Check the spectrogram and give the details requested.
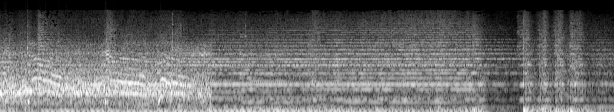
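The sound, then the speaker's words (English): A huge cricket stadium crowd roars and cheers loudly in a sustained, dense wall of yelling and whooping as bowler Siddle takes a hat-trick wicket. The noise cuts off abruptly at the end, followed by a few brief knocks. “Crowd cheers.”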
